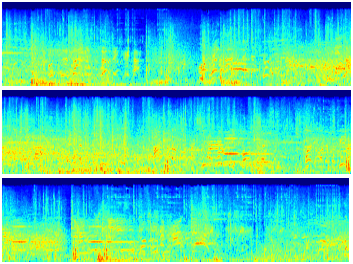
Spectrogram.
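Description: Many soldiers shout in a large battle.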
